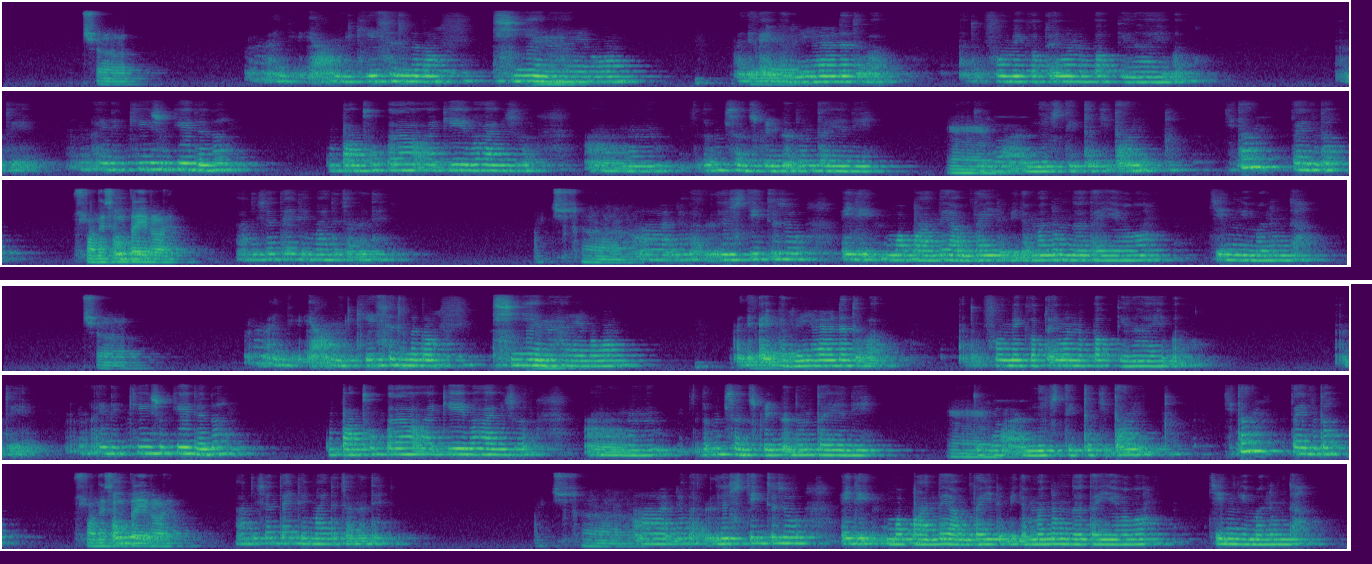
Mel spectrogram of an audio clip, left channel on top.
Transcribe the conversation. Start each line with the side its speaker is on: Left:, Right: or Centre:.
Left: ꯑꯠꯁꯥ
Right: ꯑꯩꯗꯤ ꯌꯥꯝ ꯀꯦꯁꯤꯟꯕꯗꯣ ꯊꯤꯌꯦꯅ
Left: ꯎꯝ
Right: ꯍꯥꯏꯌꯦꯕꯀꯣ
Left: <inaudible>
Right: ꯍꯥꯏꯗꯤ
Left: ꯑꯣ
Right: ꯑꯩ ꯐꯖꯩ ꯍꯥꯏꯕ ꯅꯠꯇꯕ ꯑꯗꯣ ꯐꯨꯜ ꯃꯦꯀꯞꯇꯣ ꯑꯩꯉꯣꯟꯗ ꯄꯛꯇꯦꯅ ꯍꯥꯏꯌꯦꯕ ꯑꯗꯨꯏ ꯑꯝ ꯑꯩꯗꯤ ꯀꯦꯁꯨꯨ ꯀꯦꯗꯦꯗ ꯄꯥꯟ ꯊꯣꯛꯄꯗ ꯀꯦꯕ ꯍꯥꯏꯕꯁꯨ ꯑꯝ ꯑꯗꯨꯝ ꯁꯟꯁꯀ꯭ꯔꯤꯟ ꯑꯗꯨꯝ ꯇꯩꯔꯅꯤ
Left: ꯎꯝ
Right: ꯑꯗꯨꯒ ꯂꯤꯞꯁꯇꯤꯛꯇꯣ ꯈꯤꯇꯪ ꯈꯤꯇꯪ ꯇꯩꯕꯗꯣ
Left: ꯐꯥꯎꯟꯗꯦꯁꯟ
Right: ꯑꯩꯗꯤ
Left: ꯇꯩꯔꯣꯏ
Right: ꯐꯥꯎꯟꯗꯦꯁꯟ ꯇꯩꯗꯦ ꯃꯥꯏꯗ ꯆꯥꯟꯅꯗꯦ
Left: ꯑꯆꯁꯥꯥ
Right: ꯑꯥ ꯑꯗꯨꯒ ꯂꯤꯞꯁꯇꯤꯛ ꯇꯨꯁꯨ ꯑꯩꯗꯤ ꯃꯄꯥꯟꯗ ꯌꯥꯝ ꯇꯩꯗꯕꯤꯗ ꯃꯅꯨꯡꯗ ꯇꯩꯌꯦꯕꯀꯣ ꯆꯤꯟꯒꯤ ꯃꯅꯨꯡꯗ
